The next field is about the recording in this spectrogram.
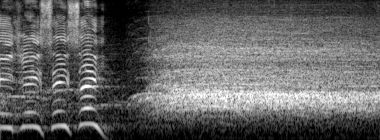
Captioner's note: applause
